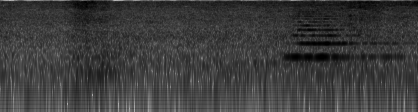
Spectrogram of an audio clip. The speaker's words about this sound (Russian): Прохладным вечером перрон быстро заполнялся людьми, суетливо выходившими из фирменного поезда «Москва-Казань».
